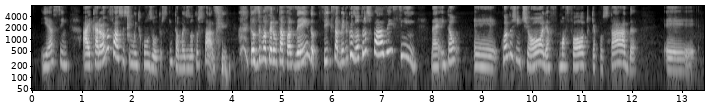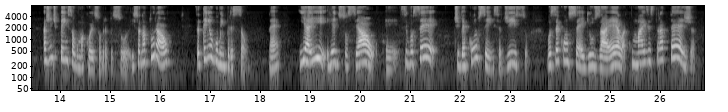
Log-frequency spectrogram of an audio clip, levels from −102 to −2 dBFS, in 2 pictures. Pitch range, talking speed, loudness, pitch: 205-300 Hz, 170 wpm, -30 LUFS, 240 Hz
